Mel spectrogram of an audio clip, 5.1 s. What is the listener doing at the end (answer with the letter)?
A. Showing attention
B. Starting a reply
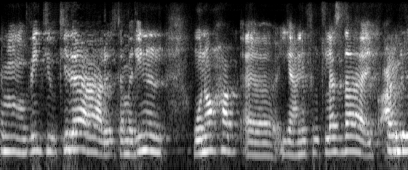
A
